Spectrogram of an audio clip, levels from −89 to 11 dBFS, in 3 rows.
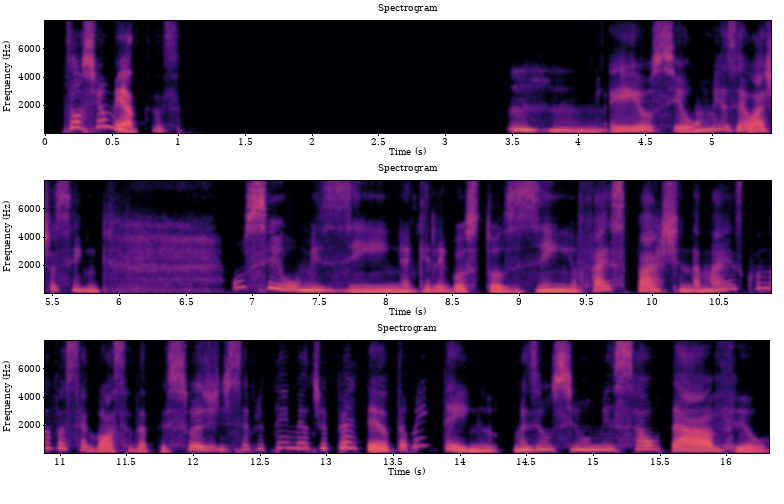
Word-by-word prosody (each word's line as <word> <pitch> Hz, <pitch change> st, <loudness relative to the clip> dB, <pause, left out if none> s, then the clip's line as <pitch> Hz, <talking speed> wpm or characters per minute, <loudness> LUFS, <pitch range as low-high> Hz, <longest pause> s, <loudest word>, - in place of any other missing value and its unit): São 425 Hz, +1 st, +1 dB
ciumentas. 345 Hz, -, -1 dB, 2.4 s
Uhum. 225 Hz, -7 st, +1 dB
E 225 Hz, 0 st, +2 dB
o 230 Hz, -, +1 dB
ciúmes, 235 Hz, +1 st, -2 dB
eu 230 Hz, -, 0 dB
acho 210 Hz, +4 st, 0 dB
assim, 225 Hz, -4 st, -3 dB, 1.0 s
um 435 Hz, -, -6 dB
ciumezinho, 200 Hz, -, +2 dB
aquele 190 Hz, 0 st, -2 dB
gostosinho, 190 Hz, +2 st, +2 dB
faz 245 Hz, +7 st, -2 dB
parte, 220 Hz, -1 st, -1 dB
ainda 200 Hz, -1 st, +1 dB
mais 255 Hz, +11 st, -1 dB
quando 385 Hz, 0 st, -9 dB
você 340 Hz, -7 st, -4 dB
gosta 205 Hz, +1 st, -2 dB
da 200 Hz, -1 st, -4 dB
pessoa, 210 Hz, +6 st, -3 dB
a -, -, +1 dB
gente 250 Hz, +3 st, -4 dB
sempre 300 Hz, +5 st, -8 dB
tem 395 Hz, +2 st, -11 dB
medo 375 Hz, -1 st, -6 dB
de 360 Hz, -1 st, -4 dB
perder, 385 Hz, -, 0 dB
eu 210 Hz, -, +1 dB
também 280 Hz, +1 st, -6 dB
tenho, 205 Hz, -7 st, +2 dB
mas 245 Hz, +1 st, +4 dB
é 270 Hz, -, +2 dB
um 280 Hz, -, +1 dB
ciúme 275 Hz, 0 st, +2 dB
saudável, 235 Hz, -, +1 dB
230 Hz, 135 wpm, -23 LUFS, 200-275 Hz, 2.4 s, mas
